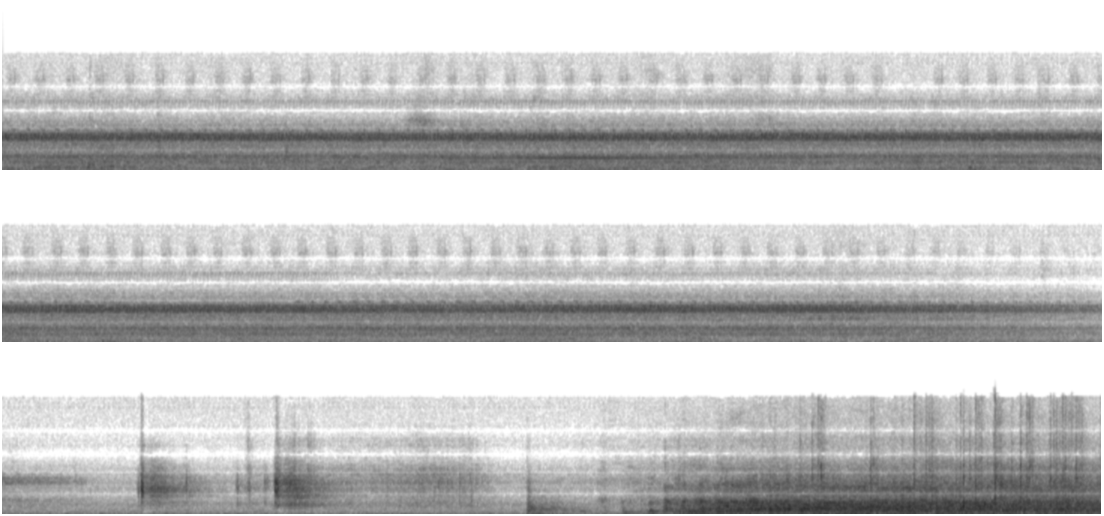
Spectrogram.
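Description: Rubber balloons squeak and rub as performers handle them.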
